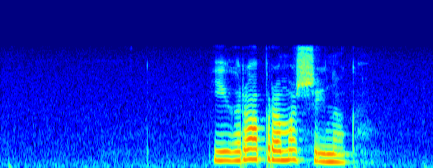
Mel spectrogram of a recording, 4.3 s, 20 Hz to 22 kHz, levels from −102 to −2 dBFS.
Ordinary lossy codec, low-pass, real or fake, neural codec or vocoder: AAC, 48 kbps; 7.2 kHz; real; none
